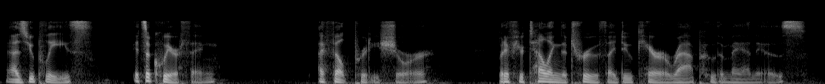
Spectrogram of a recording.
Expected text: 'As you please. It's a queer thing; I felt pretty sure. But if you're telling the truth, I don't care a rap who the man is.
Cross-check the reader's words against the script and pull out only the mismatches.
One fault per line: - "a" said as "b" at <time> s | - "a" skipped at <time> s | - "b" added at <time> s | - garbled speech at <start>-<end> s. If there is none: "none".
- "don't" said as "do" at 6.2 s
